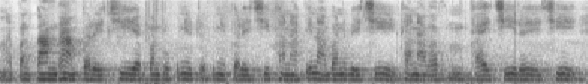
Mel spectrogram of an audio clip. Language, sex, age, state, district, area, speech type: Maithili, female, 45-60, Bihar, Madhubani, rural, spontaneous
